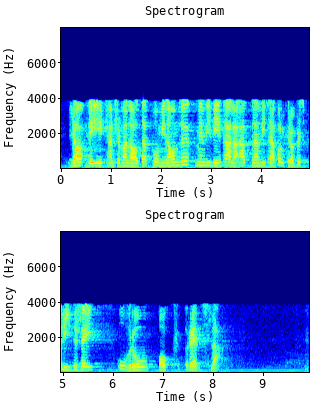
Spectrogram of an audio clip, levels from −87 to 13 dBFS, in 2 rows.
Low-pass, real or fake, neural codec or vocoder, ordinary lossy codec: 7.2 kHz; real; none; AAC, 16 kbps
